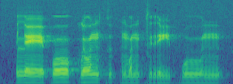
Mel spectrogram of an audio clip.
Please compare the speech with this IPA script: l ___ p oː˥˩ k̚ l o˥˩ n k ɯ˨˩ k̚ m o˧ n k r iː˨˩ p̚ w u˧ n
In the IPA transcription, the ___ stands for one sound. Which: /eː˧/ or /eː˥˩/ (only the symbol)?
eː˧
